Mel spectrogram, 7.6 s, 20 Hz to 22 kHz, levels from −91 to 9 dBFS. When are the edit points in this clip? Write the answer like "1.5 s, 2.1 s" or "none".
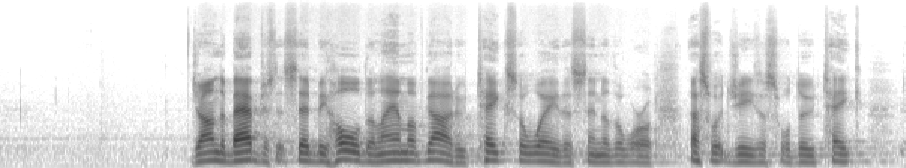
2.3 s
